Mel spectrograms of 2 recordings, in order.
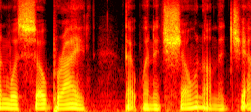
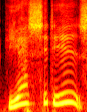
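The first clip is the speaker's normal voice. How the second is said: much higher eager voice; high-pitched poor brother; 13 semitones higher than usual. A narrator's reading. Poor brother answering the sun.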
